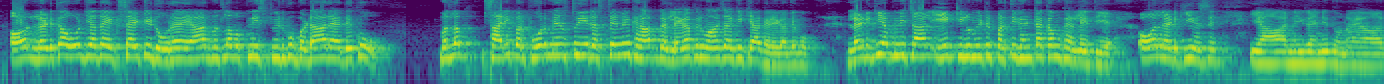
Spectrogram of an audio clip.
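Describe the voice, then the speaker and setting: A man teaching a maths video lesson, chatty and playful, breaking into jokes between the working steps. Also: extremely high pitch. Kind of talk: video lesson with comic asides.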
